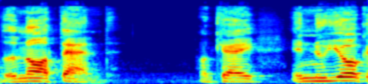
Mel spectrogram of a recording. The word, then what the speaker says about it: North End: Boston because it's the North End of uh of Boston it's that's that's why they call it the North end and we we call it in Boston we call the not end we don't pronounce the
